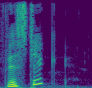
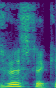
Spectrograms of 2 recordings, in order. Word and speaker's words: Vistiq: The midsize Lyriq, the three-row Vistiq, correct? Vistiq? – I think it's Vistiq, yeah.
